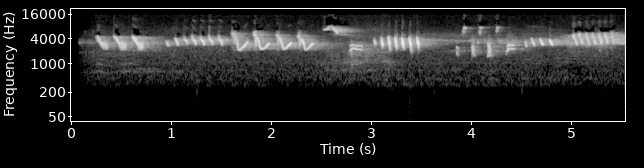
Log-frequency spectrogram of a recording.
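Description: A European greenfinch twitters in a rapid run of high, varied trills and chirps, with quick downslurred notes and buzzy rattles packed closely together. No other sounds intrude.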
